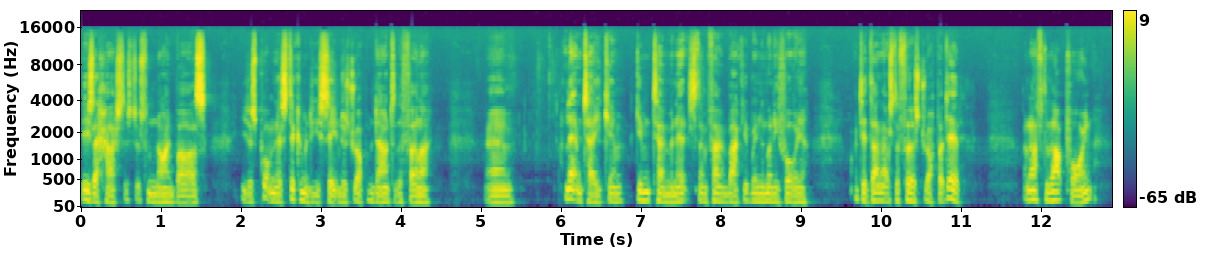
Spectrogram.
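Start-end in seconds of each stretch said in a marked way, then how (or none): none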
